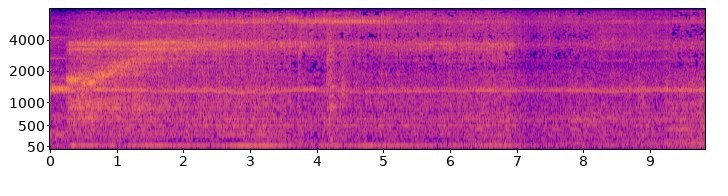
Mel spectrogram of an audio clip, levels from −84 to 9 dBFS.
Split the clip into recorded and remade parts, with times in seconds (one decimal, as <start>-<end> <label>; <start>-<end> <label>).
0.0-8.1 recorded; 8.1-9.3 remade; 9.3-9.8 recorded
